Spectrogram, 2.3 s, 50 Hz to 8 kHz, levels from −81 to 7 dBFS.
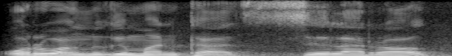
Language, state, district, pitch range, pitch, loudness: Kokborok, Tripura, West Tripura, 145-180 Hz, 170 Hz, -13 LUFS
